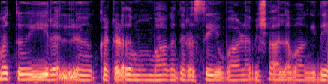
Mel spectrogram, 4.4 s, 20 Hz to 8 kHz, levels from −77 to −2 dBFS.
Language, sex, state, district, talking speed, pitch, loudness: Kannada, female, Karnataka, Shimoga, 95 wpm, 170 Hz, -16 LUFS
